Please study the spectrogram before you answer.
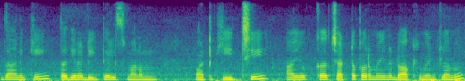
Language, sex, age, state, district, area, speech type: Telugu, female, 45-60, Andhra Pradesh, West Godavari, rural, spontaneous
